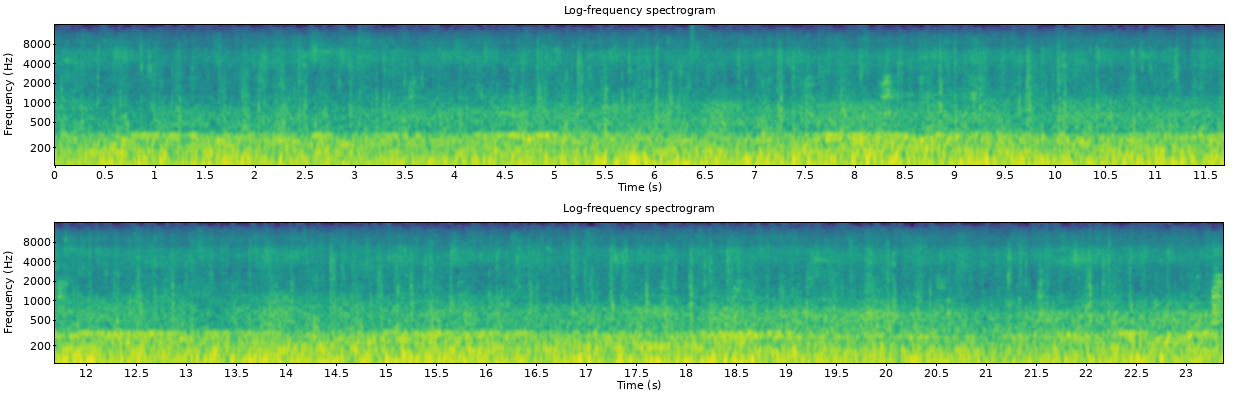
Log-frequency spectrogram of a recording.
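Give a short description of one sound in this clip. Heavy footsteps thud steadily on soft ground.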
